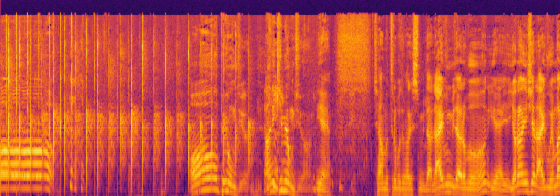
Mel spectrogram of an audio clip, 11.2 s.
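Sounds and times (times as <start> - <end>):
crowd cheering: 0.0 - 1.8
people clapping: 0.0 - 5.8
speech: 3.8 - 11.1.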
